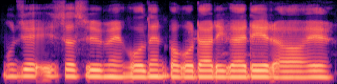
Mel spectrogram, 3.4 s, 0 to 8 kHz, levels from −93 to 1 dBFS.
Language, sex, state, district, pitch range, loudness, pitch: Hindi, female, Arunachal Pradesh, Lower Dibang Valley, 175-185 Hz, -15 LUFS, 180 Hz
